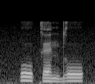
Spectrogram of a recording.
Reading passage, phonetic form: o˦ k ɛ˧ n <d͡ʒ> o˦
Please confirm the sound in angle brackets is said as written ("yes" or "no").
no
